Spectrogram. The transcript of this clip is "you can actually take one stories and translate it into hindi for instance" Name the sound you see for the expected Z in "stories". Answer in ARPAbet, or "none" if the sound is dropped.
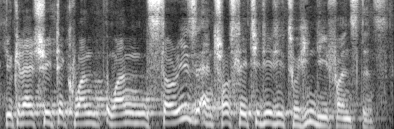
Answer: Z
